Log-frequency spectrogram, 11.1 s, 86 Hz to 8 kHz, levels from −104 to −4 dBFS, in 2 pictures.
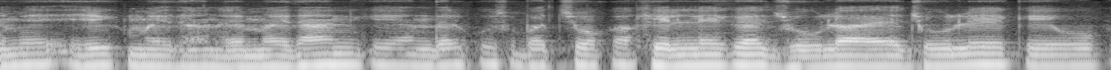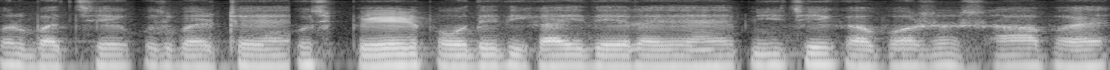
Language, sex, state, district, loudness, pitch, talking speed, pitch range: Hindi, male, Bihar, Darbhanga, -20 LUFS, 115 Hz, 165 wpm, 110-120 Hz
